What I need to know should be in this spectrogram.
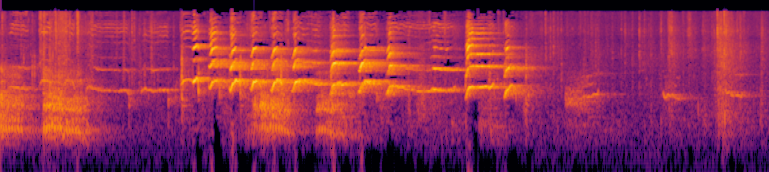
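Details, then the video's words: Jack Russell Terrier puppies in a kennel giving a run of high, rising whines and yelps, many overlapping in quick succession, tapering off to a few fainter cries near the end. "kennel di sopravento cuccioli"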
